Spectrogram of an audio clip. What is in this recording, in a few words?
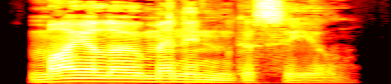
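"myelomeningocele", British English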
